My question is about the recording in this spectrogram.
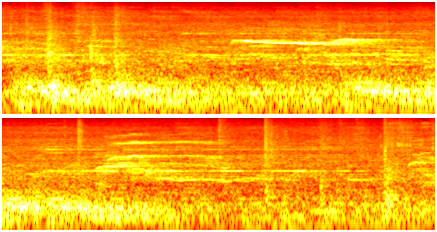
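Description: Squash rally: a few sharp cracks of the ball off racket and wall, and two long squeaks of court shoes on the wooden floor.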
